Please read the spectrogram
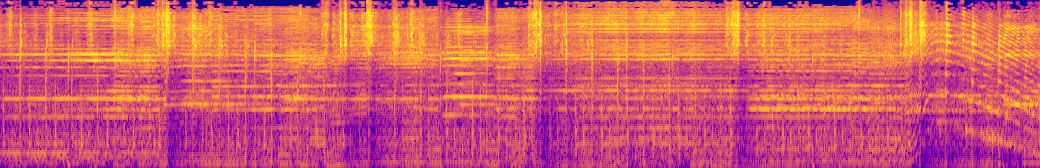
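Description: Live music with a reedy harmonica lead playing long held notes over the backing. Near the end, a swirl of tones slides up and down.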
